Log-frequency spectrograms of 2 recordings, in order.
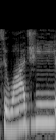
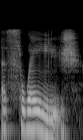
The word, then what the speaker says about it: assuage: difficult to pronounce and it does not at all look the way that it is pronounced. It looks like it should be pronounced auaji or something. I'm not really sure, but the actual way that it is pronounced is assuage.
